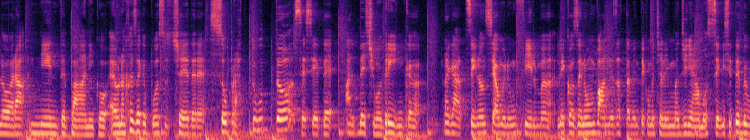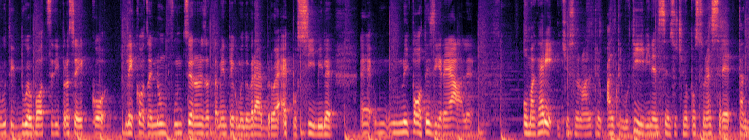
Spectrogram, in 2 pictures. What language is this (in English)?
Italian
